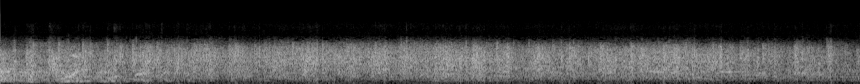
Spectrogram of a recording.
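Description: Sustained audience applause, a dense steady wash of many hands clapping at a fairly loud, even level throughout, easing slightly at the very end.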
